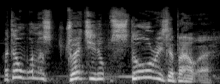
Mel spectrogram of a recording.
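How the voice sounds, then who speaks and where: An actor playing a prickly, defensive and easily agitated son in a naturalistic radio drama, halting at times. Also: male voice, extremely high pitch, wildly swooping pitch, full character voice.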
